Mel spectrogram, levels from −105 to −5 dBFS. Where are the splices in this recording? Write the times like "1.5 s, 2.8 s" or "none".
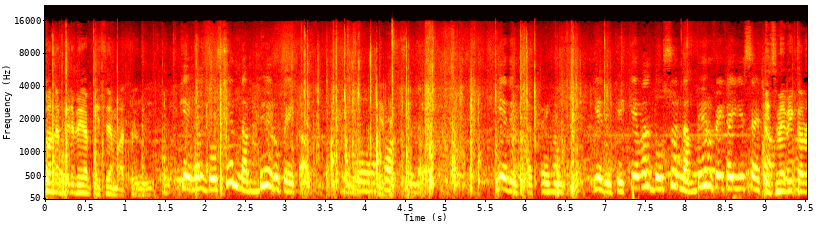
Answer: none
